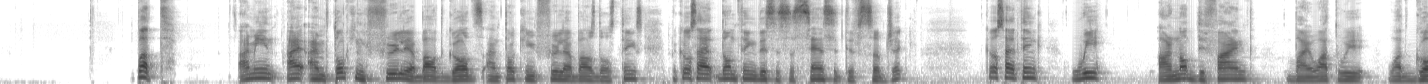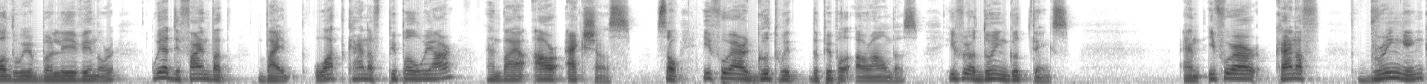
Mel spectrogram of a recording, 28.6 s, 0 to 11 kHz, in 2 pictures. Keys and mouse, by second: 7.3 alt+right click, 7.5-28.5 alt+drag.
